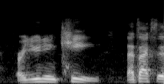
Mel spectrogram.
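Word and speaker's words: Union χ: is the Kingdom Hearts Union X or Union Key. That's actually it's not X, it's Key, because that's how they pronounce the X in the game.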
